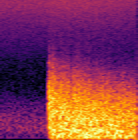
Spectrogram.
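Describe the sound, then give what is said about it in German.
A surface explosion set off by wire to probe deep soil layers: a sudden loud blast that turns straight into a sustained roaring rumble. “Er untersucht die tiefgelegenen Erdschichten. An der Oberfläche verursacht er eine Explosion und registriert,”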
